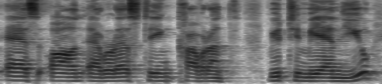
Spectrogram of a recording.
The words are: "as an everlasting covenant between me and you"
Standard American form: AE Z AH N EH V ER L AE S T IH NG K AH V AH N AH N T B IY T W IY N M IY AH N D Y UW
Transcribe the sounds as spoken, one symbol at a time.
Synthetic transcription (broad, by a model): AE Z AH N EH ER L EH S T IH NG K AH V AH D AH N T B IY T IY M IY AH N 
